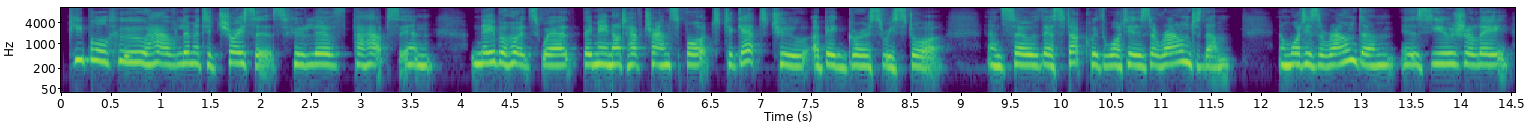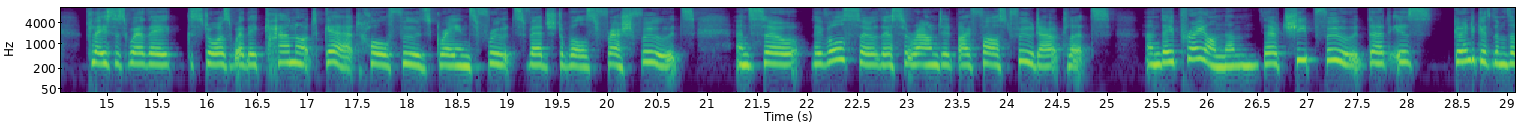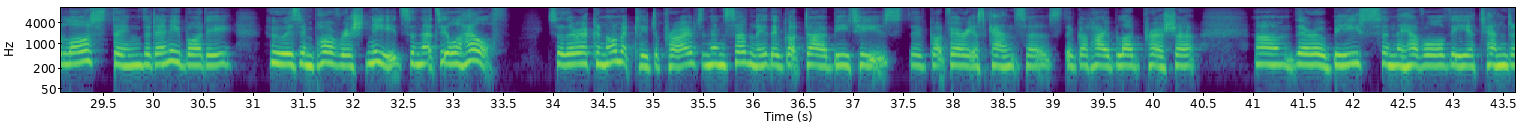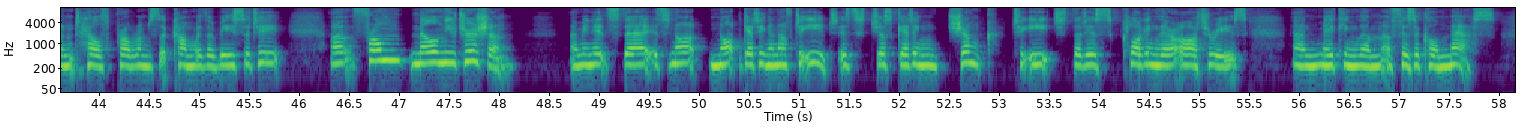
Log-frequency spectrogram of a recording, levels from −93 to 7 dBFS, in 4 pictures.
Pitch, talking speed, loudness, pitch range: 250 Hz, 160 wpm, -18 LUFS, 235-270 Hz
